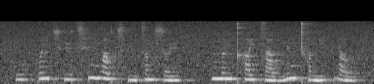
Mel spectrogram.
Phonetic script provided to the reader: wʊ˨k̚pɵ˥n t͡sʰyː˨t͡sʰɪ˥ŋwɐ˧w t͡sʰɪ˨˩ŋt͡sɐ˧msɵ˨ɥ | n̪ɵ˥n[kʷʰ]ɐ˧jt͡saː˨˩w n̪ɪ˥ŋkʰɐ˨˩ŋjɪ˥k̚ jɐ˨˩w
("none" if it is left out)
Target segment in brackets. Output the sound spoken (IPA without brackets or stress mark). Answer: kʰ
